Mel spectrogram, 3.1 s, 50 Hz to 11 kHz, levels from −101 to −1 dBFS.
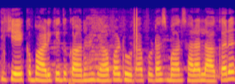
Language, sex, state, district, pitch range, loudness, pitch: Hindi, female, Delhi, New Delhi, 210-230 Hz, -16 LUFS, 220 Hz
